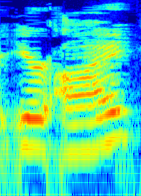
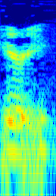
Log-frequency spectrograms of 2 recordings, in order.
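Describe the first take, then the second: First: The name sounds like ear eye. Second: The name sounds like Lake Erie. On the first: The speaker calls it wrong. "which really bugged me" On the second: The speaker calls it right. "like Lake Erie"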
